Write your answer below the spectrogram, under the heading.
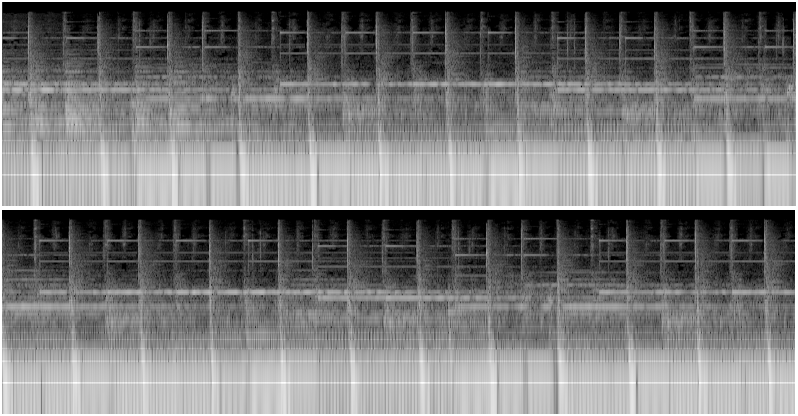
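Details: Steady rhythmic music with chiming, bell-like tones and a regular beat throughout, and no animal voice heard.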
